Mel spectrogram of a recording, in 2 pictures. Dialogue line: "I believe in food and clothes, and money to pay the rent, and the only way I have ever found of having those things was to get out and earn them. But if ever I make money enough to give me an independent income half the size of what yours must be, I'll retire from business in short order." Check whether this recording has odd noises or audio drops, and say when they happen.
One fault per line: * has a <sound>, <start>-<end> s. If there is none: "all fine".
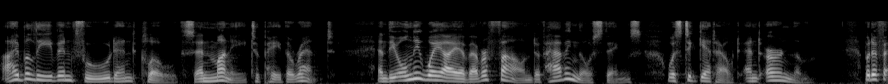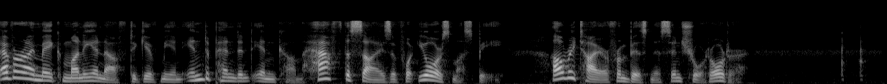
* has a laugh, 17.3-17.6 s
